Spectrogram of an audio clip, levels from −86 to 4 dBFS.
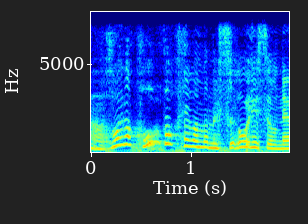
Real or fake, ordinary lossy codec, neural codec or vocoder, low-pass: fake; Opus, 64 kbps; codec, 16 kHz, 1 kbps, FunCodec, trained on Chinese and English, 50 frames a second; 7.2 kHz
